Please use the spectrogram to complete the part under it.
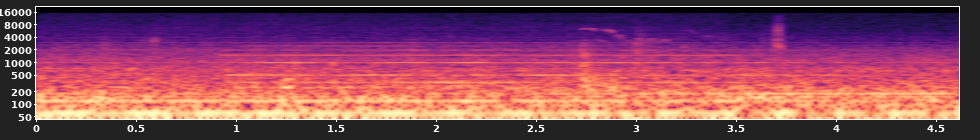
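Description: A soft chime rings.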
